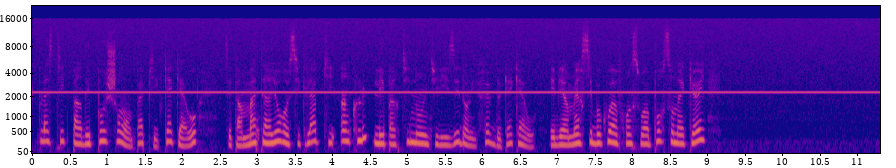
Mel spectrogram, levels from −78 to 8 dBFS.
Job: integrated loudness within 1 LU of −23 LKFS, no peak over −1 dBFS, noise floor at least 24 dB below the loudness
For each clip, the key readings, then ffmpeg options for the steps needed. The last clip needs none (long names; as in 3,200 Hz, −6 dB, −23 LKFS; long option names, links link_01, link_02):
interfering tone 2,300 Hz; level of the tone −35 dBFS; background noise floor −38 dBFS; target noise floor −54 dBFS; integrated loudness −30.0 LKFS; sample peak −15.0 dBFS; target loudness −23.0 LKFS
→ -af "bandreject=frequency=2300:width=30"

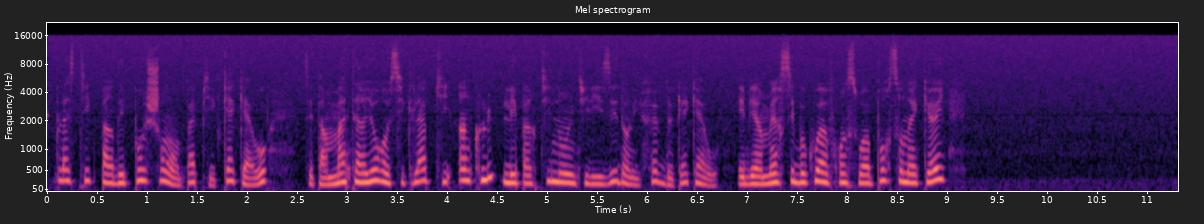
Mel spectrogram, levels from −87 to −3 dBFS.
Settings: interfering tone none found; background noise floor −48 dBFS; target noise floor −55 dBFS
→ -af "afftdn=noise_reduction=7:noise_floor=-48"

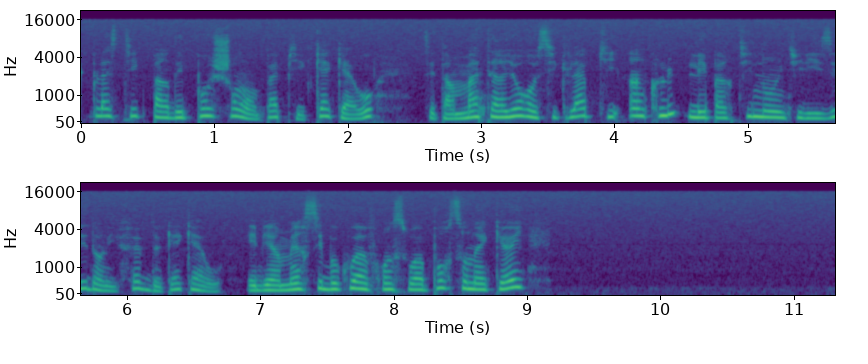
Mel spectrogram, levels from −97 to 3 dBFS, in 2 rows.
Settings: background noise floor −53 dBFS; target noise floor −55 dBFS
→ -af "afftdn=noise_reduction=6:noise_floor=-53"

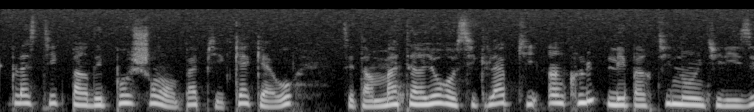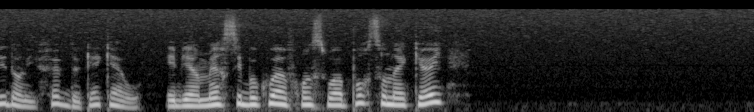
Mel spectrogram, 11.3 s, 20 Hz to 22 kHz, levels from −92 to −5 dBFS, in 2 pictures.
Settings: background noise floor −57 dBFS; integrated loudness −31.0 LKFS; sample peak −15.5 dBFS; target loudness −23.0 LKFS
→ -af "volume=8dB"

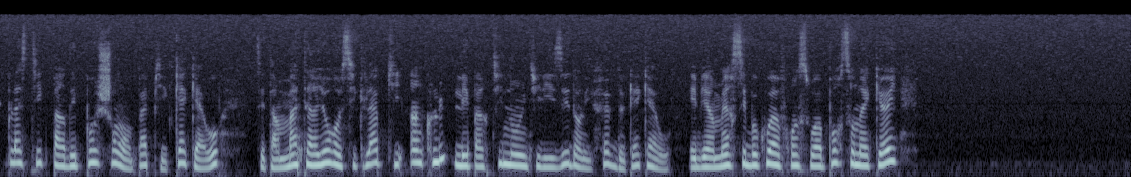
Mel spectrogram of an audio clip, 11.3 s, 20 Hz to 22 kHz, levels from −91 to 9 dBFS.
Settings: integrated loudness −23.0 LKFS; sample peak −7.5 dBFS; background noise floor −49 dBFS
